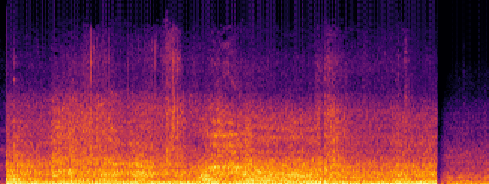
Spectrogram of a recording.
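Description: A chainsaw running at high revs, loud and steady, cutting off suddenly about three and a half seconds in.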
